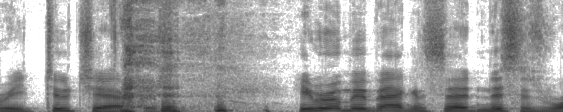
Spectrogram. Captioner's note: laughing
